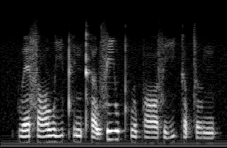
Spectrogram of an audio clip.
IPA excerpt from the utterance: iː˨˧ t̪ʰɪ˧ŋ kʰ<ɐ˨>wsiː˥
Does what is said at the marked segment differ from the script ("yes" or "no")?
yes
